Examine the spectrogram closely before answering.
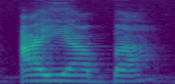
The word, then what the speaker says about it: Ayaba: I don't remember, but Ayaba is how we would say it in Yorùbá. Ayaba, Ayaba, Ayaba.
